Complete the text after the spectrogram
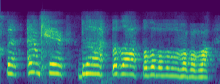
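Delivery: high-pitched yammering, easing down as it runs on; mock nagging. Mom nagging her eardrums out, mock yammering. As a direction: imitate someone nagging on and on. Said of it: "nagging my eardrums out".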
